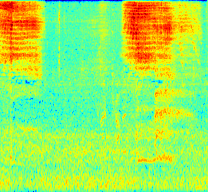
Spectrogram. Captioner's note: grunting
